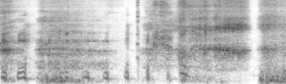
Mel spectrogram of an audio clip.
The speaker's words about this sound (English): You were muted, and yet I could still hear you breathing heavily.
